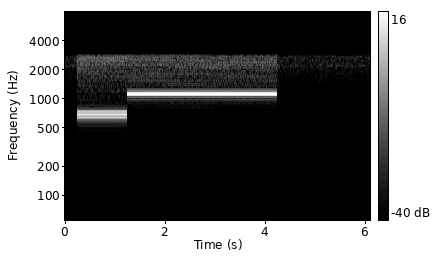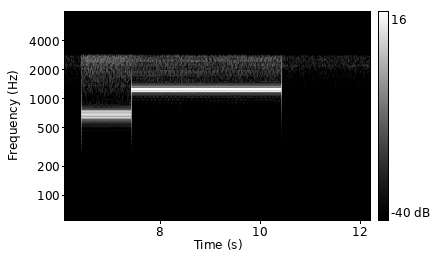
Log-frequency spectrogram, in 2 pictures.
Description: Two-tone page, heard as a one-second tone, then a three-second tone, about 690 then 1120 Hz, about 690 then 1250 Hz. It is heard from 0.2 to 10.4 s.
